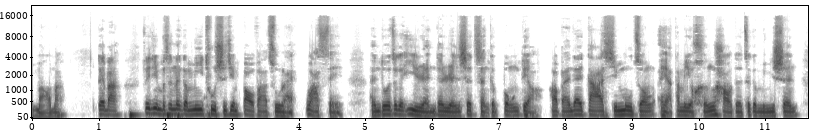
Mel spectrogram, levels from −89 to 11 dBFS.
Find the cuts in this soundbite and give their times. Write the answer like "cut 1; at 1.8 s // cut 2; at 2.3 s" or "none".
none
